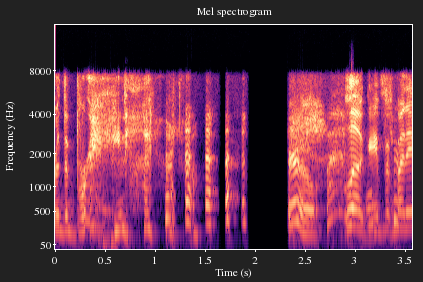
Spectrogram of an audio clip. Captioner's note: laugh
